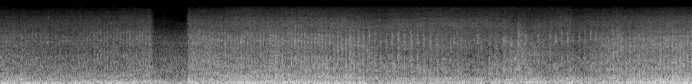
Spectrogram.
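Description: Tank tracks clatter and squeak while rolling.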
